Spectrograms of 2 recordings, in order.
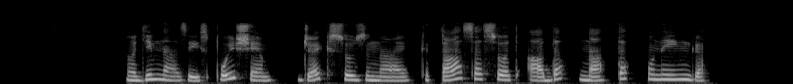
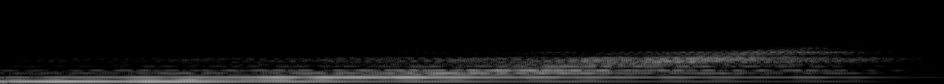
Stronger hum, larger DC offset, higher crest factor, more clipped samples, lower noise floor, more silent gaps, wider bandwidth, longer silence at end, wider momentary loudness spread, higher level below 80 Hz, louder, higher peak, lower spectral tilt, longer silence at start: neither; neither; about the same, 16 dB vs 12 dB; neither; first, under -90 dBFS vs -66 dBFS; neither; first, 7.4 kHz vs 2.9 kHz; first, 0.9 s vs 0.65 s; second, 8 LU vs 15 LU; first, -60 dBFS vs -76 dBFS; first, -27 LUFS vs -35 LUFS; first, -12 dBFS vs -22 dBFS; second, -5.5 dB/octave vs -13.5 dB/octave; first, 1.25 s vs 0 s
